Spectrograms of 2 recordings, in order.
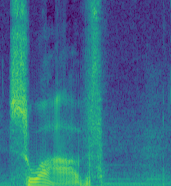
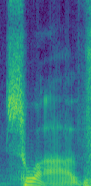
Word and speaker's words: suave: How do you go about pronouncing it? Suave. Suave.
